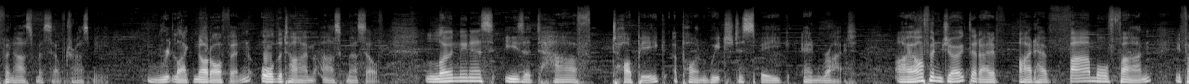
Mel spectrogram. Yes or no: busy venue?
yes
